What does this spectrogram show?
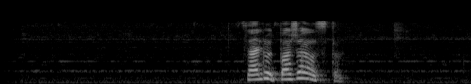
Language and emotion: Russian, positive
